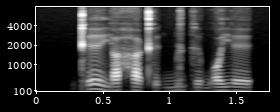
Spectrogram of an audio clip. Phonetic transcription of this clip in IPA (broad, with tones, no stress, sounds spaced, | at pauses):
kʼ eː˦˨ j a˦ h a˨ kʼ e˨ ɡ͡b ɪ˦˨ k ɪ˨ b ɔ˦ j e˦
